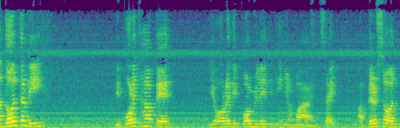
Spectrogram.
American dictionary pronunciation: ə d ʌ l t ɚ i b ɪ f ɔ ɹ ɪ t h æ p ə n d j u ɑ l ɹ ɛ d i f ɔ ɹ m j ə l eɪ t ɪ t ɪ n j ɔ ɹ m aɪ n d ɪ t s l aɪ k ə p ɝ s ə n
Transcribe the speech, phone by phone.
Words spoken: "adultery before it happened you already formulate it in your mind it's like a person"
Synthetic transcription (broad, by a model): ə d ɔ l t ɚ i b ɪ f ɔ ɹ ɪ t h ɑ p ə n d j u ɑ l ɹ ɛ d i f ɔ ɹ m j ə l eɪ t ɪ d ɪ n j ɔ ɹ m aɪ n d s l aɪ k ə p ɝ s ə n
